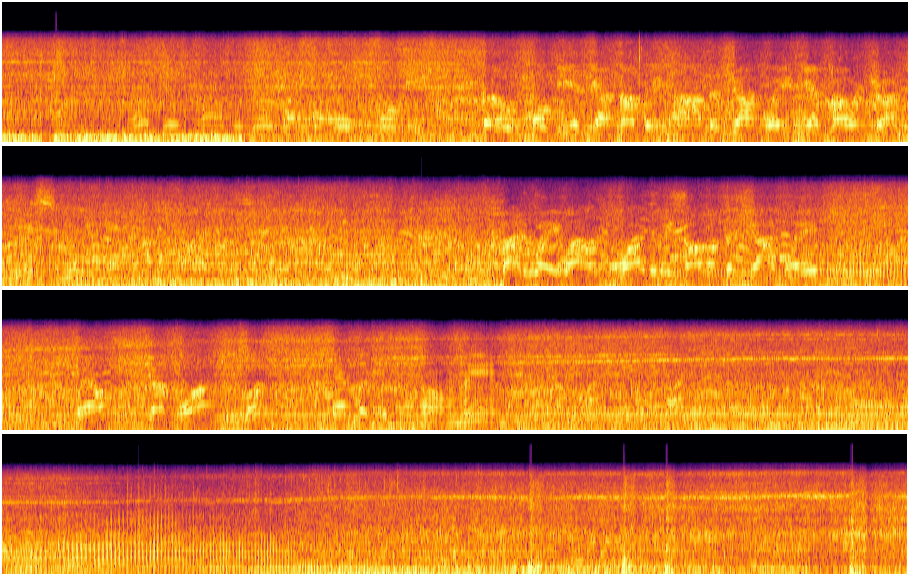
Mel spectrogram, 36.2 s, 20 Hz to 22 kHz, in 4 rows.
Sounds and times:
Speech: 1.3s - 12.7s, 13.8s - 17.4s, 18.7s - 25.3s
Truck: 22.2s - 36.2s.

